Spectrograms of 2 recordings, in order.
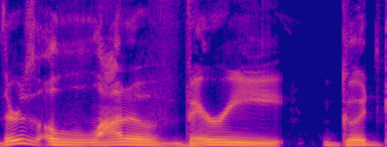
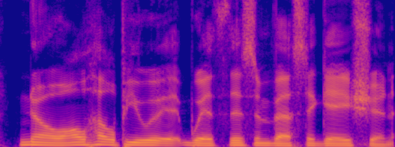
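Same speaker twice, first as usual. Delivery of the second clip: plain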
